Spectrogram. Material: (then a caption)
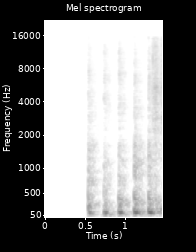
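Cardboard. Knocking on a cardboard box packed full of game manuals, waiting to be unboxed. After half a second of silence come five dull, low thuds with almost no ring, the muffled sound of a full box with something compact behind the cardboard.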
